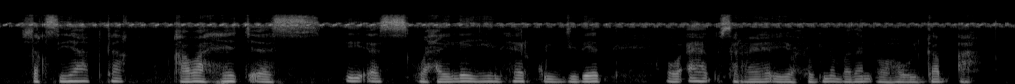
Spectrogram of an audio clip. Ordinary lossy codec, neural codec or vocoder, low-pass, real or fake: none; vocoder, 22.05 kHz, 80 mel bands, Vocos; none; fake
